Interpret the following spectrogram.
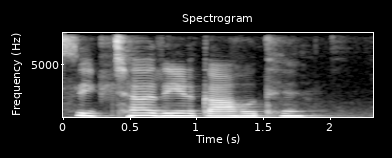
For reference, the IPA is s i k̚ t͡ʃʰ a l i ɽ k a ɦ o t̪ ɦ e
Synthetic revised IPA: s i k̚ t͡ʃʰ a ɾ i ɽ k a ɦ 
